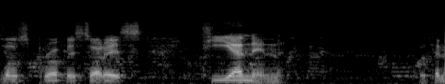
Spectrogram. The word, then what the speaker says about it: tienen: The ustedes form is tienen, T-I-E-N, one syllable, and the other syllable, en, tienen.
